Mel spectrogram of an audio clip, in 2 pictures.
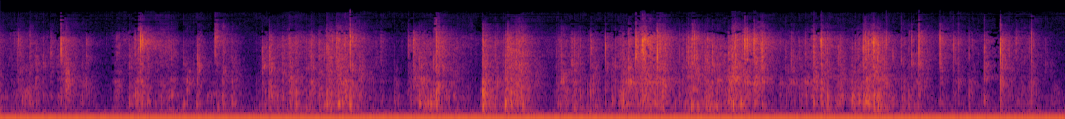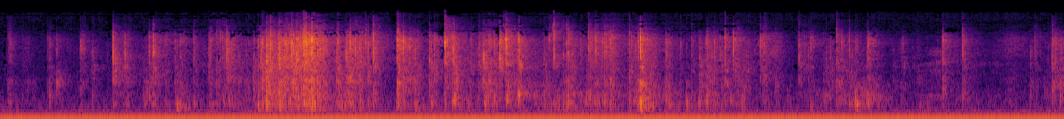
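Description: Irregular crinkling and rustling as something crinkly is handled close to the microphone, with a louder burst about seven seconds in.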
